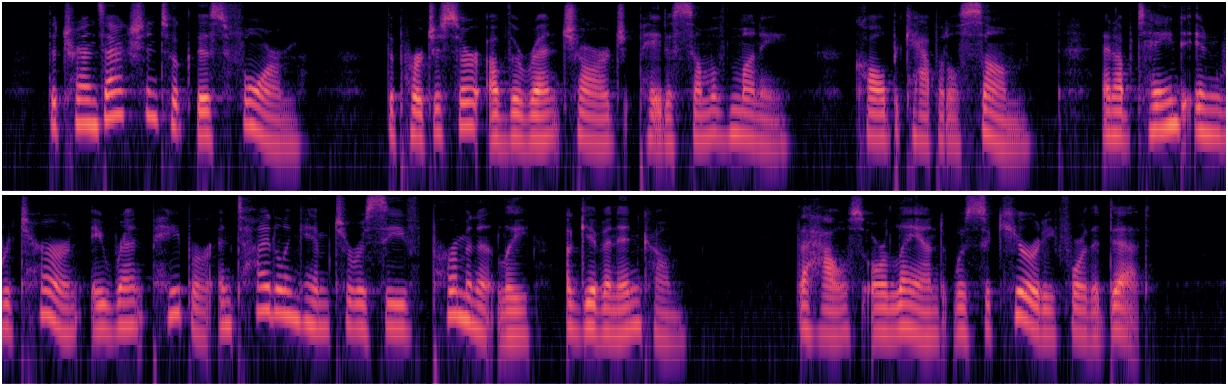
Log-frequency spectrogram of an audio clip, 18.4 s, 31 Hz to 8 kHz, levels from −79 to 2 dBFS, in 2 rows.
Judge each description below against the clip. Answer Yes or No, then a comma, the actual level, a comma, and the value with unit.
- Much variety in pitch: No, average, 4.5 semitones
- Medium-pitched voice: Yes, medium, 155 Hz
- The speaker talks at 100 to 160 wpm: Yes, average, 145 wpm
